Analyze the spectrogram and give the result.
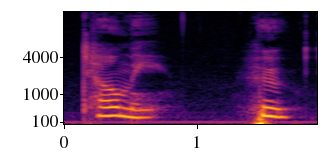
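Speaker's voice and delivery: very low, dark voice. Sirius presses Moony for an answer while Lily and James watch, very low, dark voice. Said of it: "in a very low, dark voice that none of them had ever heard before".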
